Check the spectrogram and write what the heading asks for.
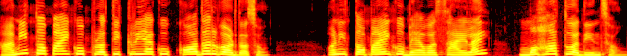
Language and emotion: Nepali, happy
